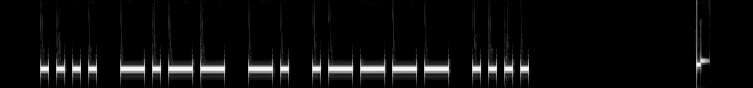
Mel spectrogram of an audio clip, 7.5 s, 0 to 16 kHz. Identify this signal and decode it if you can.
Morse code, heard as a keyed tone, about 15 wpm, 700 Hz. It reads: HYN1H
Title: Code Groups - 5 Letter:Numbers - 15wpm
